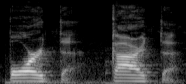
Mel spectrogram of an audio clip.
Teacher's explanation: A língua vai lá pra trás, aponta pro céu da boca e não encosta. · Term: som do R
